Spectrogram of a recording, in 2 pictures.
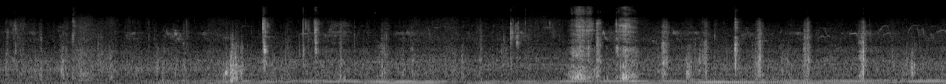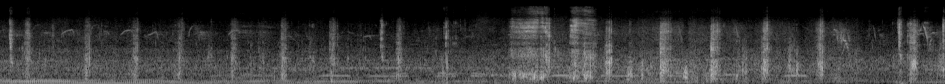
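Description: Birds chirp outdoors in the background.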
